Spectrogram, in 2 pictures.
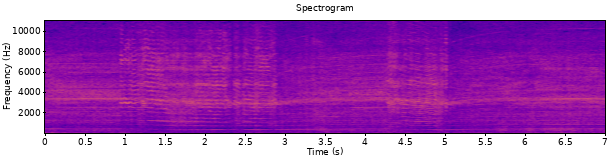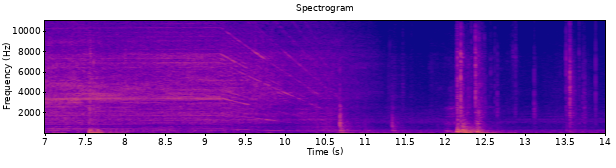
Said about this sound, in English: Give me a second, and I'll cut that off using a Dremel motor tool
